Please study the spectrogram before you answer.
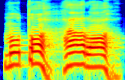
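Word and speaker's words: مطهرة: মুতহা মু তহ রহ মুতহারা এখানে দেখুন ওকফা করার জন্য যা চিহ্ন আছে তো এখানে এই যা চিহ্নতে অকফ করলে মুতহারা উচ্চারণটা এমন হবে লাস্টে যেই গুলতা আছে এই গুলতাটা হা হয়ে যাবে ডালটা কলকলের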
